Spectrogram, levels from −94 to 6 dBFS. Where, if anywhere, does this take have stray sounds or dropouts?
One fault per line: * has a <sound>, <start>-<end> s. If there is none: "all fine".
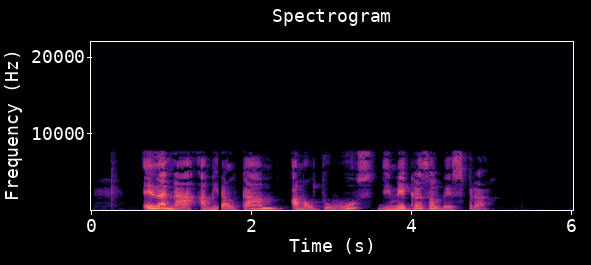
* has a dropout, 1.6-1.6 s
